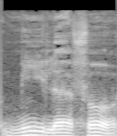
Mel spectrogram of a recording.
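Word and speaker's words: Mi Le Fo (弥勒佛): So that what they call Mi Le Fo in Chinese language, in Mandarin, Mi Le Fo is the pronunciation for Maitreya Buddha.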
